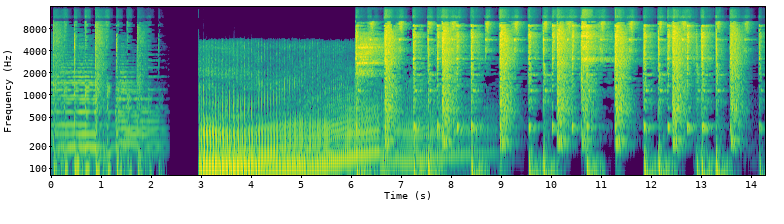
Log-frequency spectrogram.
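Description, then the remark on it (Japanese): The engines of two motorcycles lined up side by side under a clear blue sky idle with a steady, loping chug, broken by a brief pause and a rising rev before the uneven putter resumes. No one speaks. “青く澄んだ空、2台のバイクが仲良く並ぶ。”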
